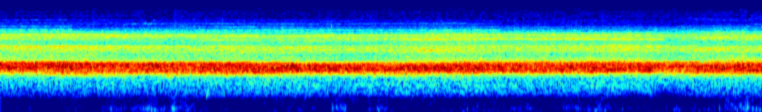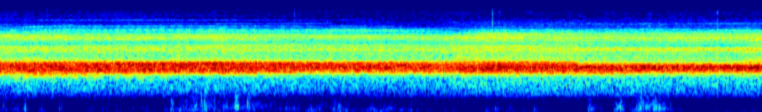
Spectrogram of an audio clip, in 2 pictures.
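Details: American toads in a slough give long, steady, high musical trills as mating calls, blending into an unbroken chorus.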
